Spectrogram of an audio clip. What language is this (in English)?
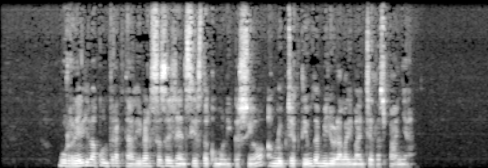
Catalan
